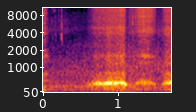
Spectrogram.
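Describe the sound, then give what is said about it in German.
A person does a breathy, low vocal imitation of an eagle owl hooting: one drawn-out hoot followed by a couple of shorter, softer ones, with no other talking. “Ah, warte, du wolltest den Uhu hören.”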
